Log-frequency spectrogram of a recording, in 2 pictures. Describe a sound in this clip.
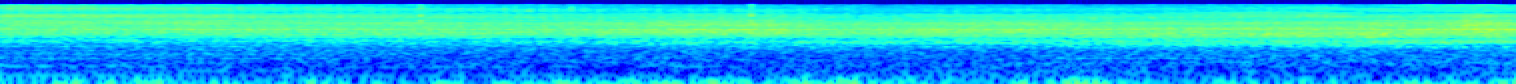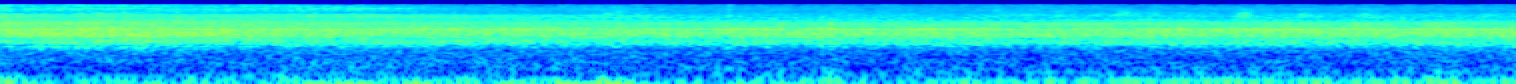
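Car engines hum nearby.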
